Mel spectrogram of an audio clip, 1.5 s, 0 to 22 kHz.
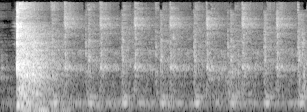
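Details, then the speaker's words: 2025 Can-Am Outlander 700 (Rotax), brand new, lost all power while riding: fast, steady chatter of about six clicks a second with no crank, battery at 10.9 V; battery not charging, cause unknown. "that's all she does. Like the battery is not getting charged up."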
